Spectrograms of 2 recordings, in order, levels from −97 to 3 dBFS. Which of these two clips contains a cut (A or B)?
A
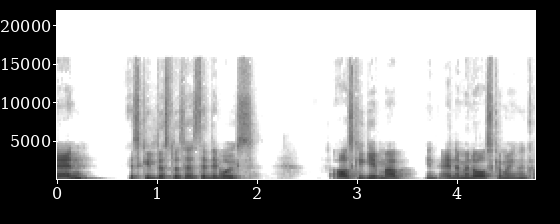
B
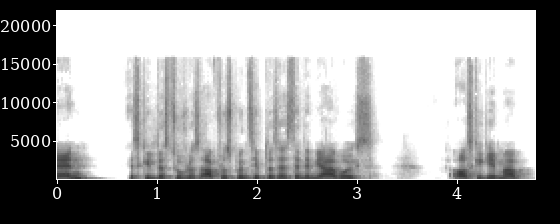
A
